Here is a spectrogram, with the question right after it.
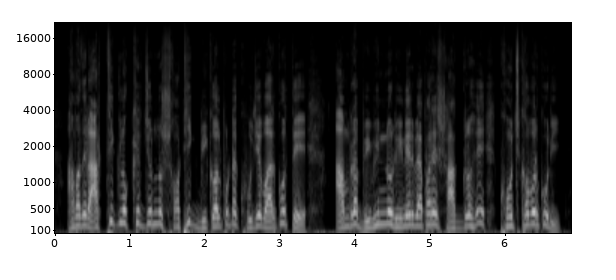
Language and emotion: Bengali, happy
